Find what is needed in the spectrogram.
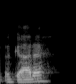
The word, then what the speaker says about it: Agata: Yeah, no, I thought this was a great story, and I especially like the quote from Kent Ridge coach Brett Agata. Is that how you pronounce his name? Agata? – Mm-hmm.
